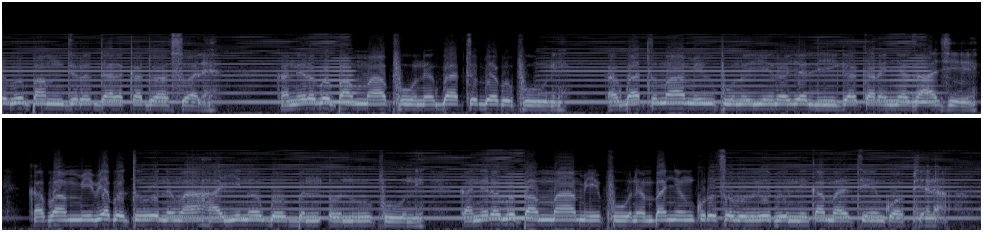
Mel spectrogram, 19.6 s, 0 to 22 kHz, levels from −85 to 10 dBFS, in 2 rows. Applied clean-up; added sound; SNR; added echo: none; Bowed string instrument; 7 dB; none.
